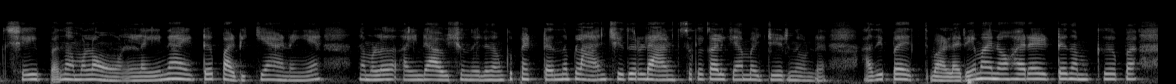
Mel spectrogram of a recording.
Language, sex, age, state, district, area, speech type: Malayalam, female, 18-30, Kerala, Ernakulam, rural, spontaneous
